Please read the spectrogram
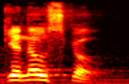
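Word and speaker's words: Ginosko (γινώσκω): I want you to write the word ginosko as the number 3 and spell it just like I got. G-I-N-O-S-K-O.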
